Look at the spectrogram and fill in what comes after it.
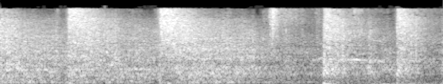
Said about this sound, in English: These masked men have just shot a police officer. Moments later, they make their escape.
